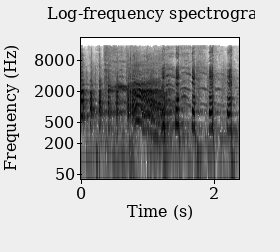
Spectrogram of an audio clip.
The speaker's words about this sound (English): Chicken.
